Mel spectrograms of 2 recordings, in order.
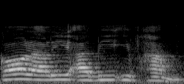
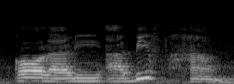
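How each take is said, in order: First: The vowel starting ifham is clearly pronounced. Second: The vowel is dropped and the words link. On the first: The speaker calls it wrong. "Jadi tidak dibaca" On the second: The speaker calls it right.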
